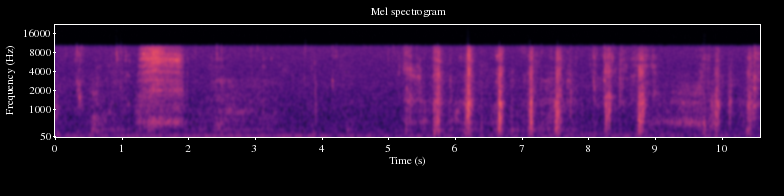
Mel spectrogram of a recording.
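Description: Close-miked chewing of crunchy shredded green mango salad. A short rustle comes about a second and a half in, then it goes quieter, and from about halfway through there are crisp crunches about twice a second.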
